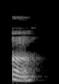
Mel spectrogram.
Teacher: There's no e sound and there's no r sound at the end of these words. There's actually a secret vowel sound that we have no letter for in the alphabet. · Term: schwa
